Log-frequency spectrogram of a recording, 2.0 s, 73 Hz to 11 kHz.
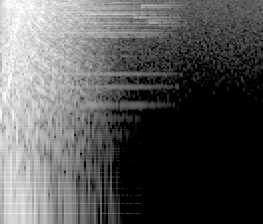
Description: Special & Powerup (48).wav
